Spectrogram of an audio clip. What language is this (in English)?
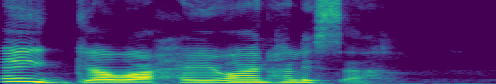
Somali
